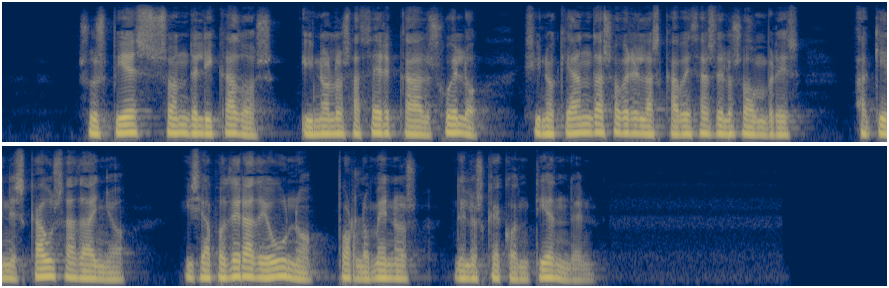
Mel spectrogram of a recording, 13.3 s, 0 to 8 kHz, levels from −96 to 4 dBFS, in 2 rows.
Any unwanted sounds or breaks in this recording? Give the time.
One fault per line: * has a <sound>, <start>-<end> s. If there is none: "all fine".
all fine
